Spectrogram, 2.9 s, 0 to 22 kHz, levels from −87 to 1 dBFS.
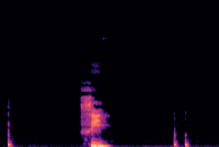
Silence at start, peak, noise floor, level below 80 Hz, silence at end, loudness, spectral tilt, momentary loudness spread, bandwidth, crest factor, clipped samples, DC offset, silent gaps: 0.1 s; -2 dBFS; -79 dBFS; -74 dBFS; 0.4 s; -16 LUFS; -4 dB/octave; 20 LU; 9.2 kHz; 20 dB; under 0.1%; under 0.1%; none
